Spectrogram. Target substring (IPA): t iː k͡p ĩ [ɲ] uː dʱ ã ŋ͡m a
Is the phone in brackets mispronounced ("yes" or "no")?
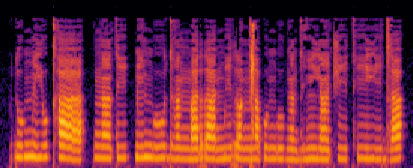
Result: yes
